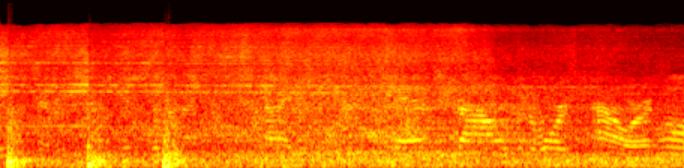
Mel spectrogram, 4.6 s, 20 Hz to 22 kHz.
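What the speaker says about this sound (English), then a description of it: "this jet car powered by a J-34 jet engine used in the United States Navy's trainer" A jet car powered by a J-34 Navy trainer jet engine, running at an air show: a loud, steady broadband roar and whine, with a couple of sharp bangs early on and a public-address voice talking over it.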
